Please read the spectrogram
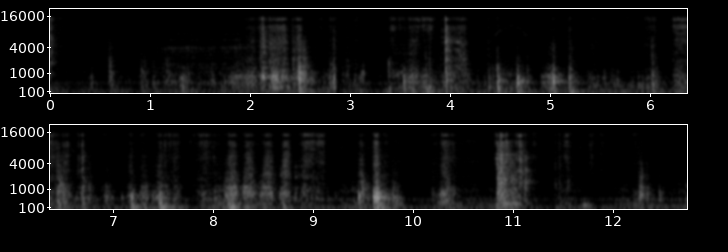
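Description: Clear plastic dividers sliding into the slots of a Lure Lock deep tackle box: plastic scraping on plastic, with short clicks and taps as each divider is pushed into place.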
